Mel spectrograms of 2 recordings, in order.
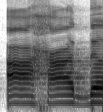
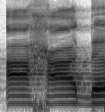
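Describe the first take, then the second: No difference in how they are said.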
